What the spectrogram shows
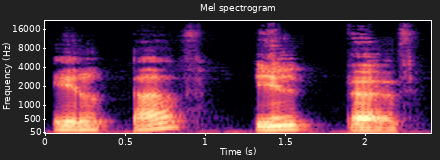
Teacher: we don't pronounce the S on the end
